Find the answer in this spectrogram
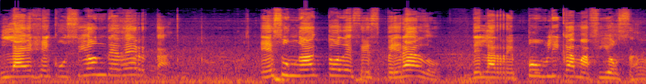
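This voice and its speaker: Over crowd noise, a woman with a Honduran accent uses a raised, projected voice, high in pitch with ordinary pitch variation, at a moderate pace. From Honduras. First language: Spanish. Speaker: activist. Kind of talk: rally speech; reading aloud.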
